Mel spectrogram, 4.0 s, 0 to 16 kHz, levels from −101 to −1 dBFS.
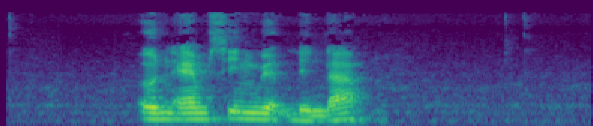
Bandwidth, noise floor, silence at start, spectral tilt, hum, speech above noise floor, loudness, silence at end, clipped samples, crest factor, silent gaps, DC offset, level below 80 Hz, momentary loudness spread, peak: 11.5 kHz; -64 dBFS; 0.9 s; -6 dB/octave; none; 40 dB; -25 LUFS; 1.55 s; under 0.1%; 20 dB; none; under 0.1%; -68 dBFS; 6 LU; -8 dBFS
